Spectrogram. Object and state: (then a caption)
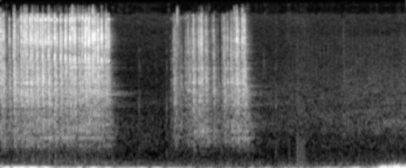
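Bicycle basket. A bicycle basket is tapped and scratched with a nail worn on a fingertip. Two bursts of bright, rattling metallic scraping are heard, the first lasting about a second and the second shorter, followed by faint taps and a low thump at the end.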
